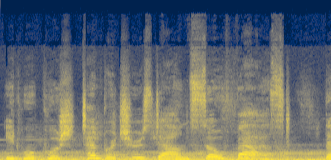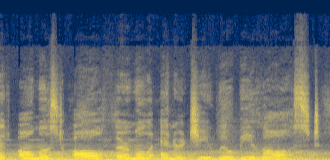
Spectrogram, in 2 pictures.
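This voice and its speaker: A woman voicing a devoted alien servant creature in a game, measured, formal and reverent. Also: high-pitched, loud music behind the voice. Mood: solemn, advisory. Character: alien female servant creature, solemn, devoted to her queen. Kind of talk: dramatic game cutscene acting.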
